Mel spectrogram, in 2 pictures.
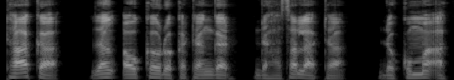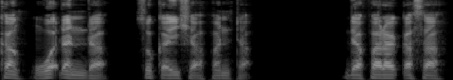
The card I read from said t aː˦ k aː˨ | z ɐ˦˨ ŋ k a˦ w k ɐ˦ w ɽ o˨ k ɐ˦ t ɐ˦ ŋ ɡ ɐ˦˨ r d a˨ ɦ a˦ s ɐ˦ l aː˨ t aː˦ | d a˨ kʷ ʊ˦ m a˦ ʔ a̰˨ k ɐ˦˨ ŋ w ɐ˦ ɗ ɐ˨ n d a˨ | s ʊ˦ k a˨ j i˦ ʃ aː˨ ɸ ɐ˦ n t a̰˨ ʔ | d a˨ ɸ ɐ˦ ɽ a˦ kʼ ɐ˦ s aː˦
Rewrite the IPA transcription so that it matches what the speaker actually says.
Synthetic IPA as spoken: t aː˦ k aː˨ | z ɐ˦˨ ŋ ʔ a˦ w k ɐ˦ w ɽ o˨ k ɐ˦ t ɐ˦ ŋ ɡ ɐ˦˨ r d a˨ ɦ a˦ s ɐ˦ l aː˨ t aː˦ | d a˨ kʷ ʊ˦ m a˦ ʔ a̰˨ k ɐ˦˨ ŋ w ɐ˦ ɗ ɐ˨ n d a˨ | s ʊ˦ k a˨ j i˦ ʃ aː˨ ɸ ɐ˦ n t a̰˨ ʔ | d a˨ ɸ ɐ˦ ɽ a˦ kʼ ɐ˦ s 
